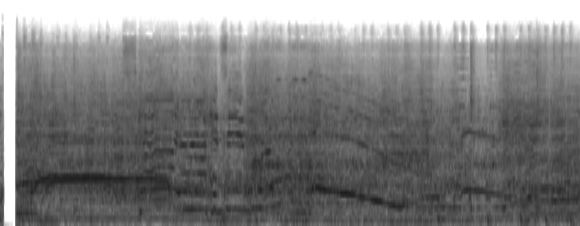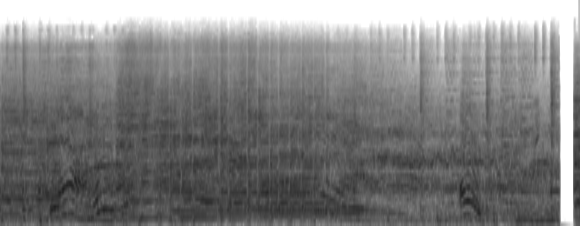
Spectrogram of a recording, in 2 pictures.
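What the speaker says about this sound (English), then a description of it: "Side by side drifting!" Cars drift side by side at a drift event, giving sustained, loud tire squeal with rising and falling wails and engine roar throughout, while excited voices shout over the noise.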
